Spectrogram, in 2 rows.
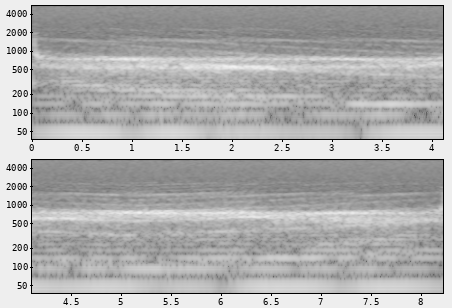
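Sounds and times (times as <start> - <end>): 
alien creeper ambience: 0.0 - 8.2.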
